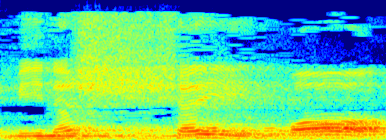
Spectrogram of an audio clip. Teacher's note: Shin itu huruf tafasyi, berarti harus kita penuhkan mulut kita.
